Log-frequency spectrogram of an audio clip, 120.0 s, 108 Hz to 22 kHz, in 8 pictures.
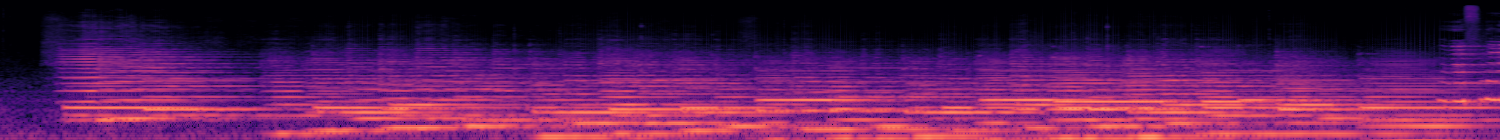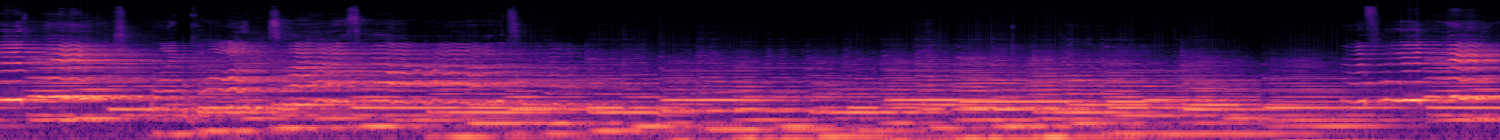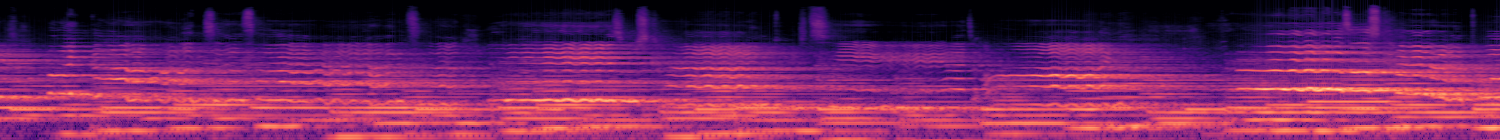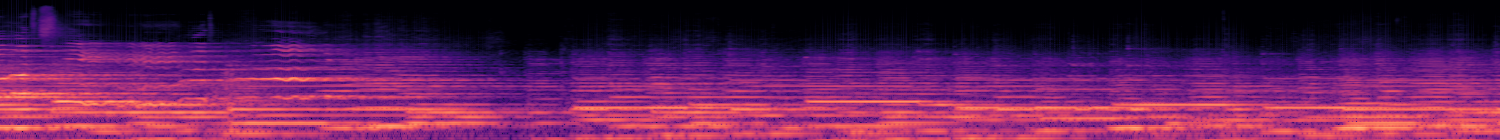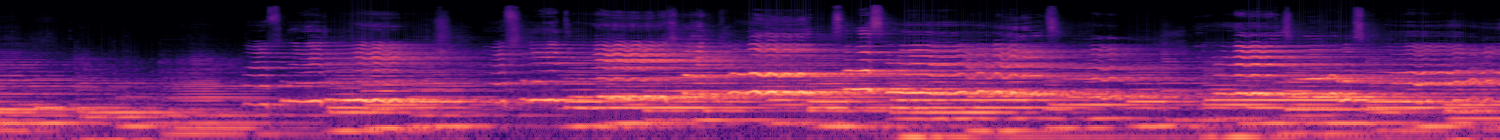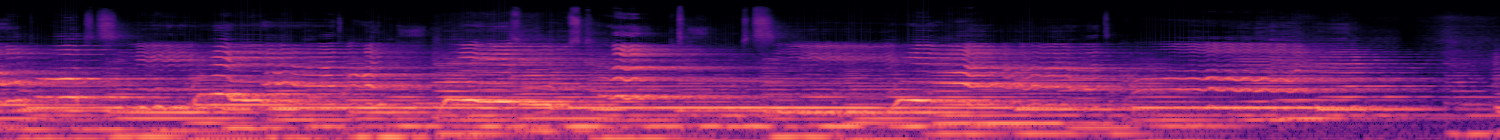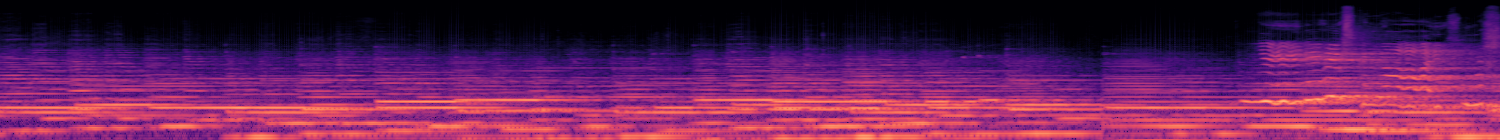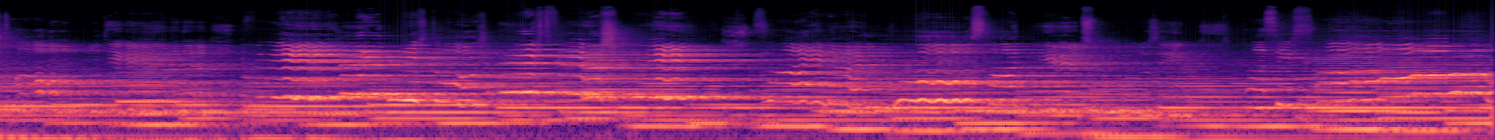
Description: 17-bach-js_-nun-komm-der-heiden-heiland-aria_-offne-dich-mein-ganzes-herze.m4a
